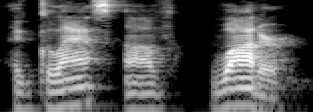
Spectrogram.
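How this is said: The T in water sounds like a soft D. "In American English, however, very often the T sound in water becomes a D sound"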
